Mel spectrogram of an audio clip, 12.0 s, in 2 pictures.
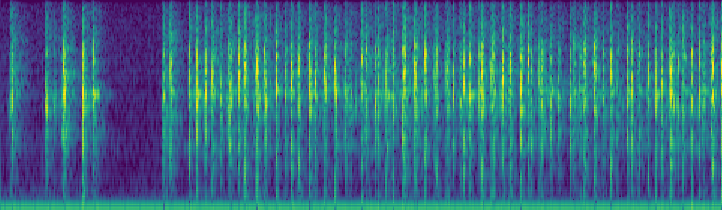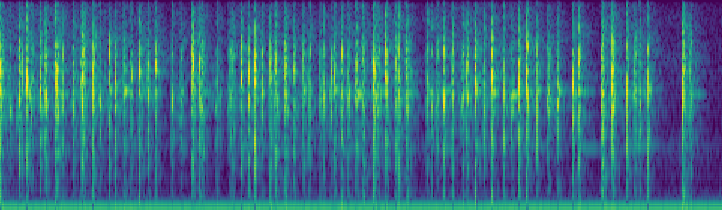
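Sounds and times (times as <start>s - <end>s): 
typing: 1.4s - 11.9s.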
